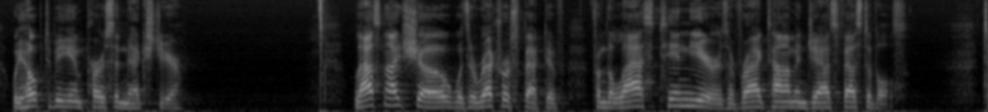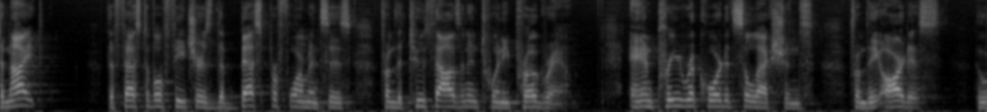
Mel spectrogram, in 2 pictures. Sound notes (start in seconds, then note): none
